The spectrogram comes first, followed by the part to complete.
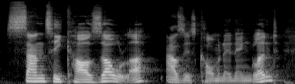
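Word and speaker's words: Santi Cazorla: his name Santi Carzola, as is my best effort to pronounce his name correctly as Spanish speakers would, I just get called a melt by English speakers down below in the comments.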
